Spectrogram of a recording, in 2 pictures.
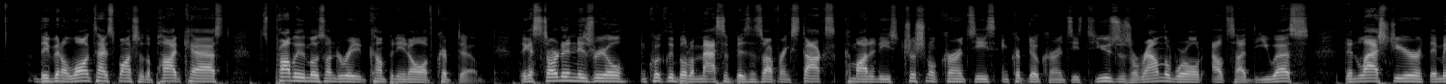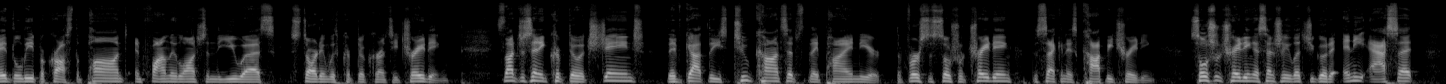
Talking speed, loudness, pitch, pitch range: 200 wpm, -28 LUFS, 135 Hz, 120-150 Hz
